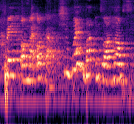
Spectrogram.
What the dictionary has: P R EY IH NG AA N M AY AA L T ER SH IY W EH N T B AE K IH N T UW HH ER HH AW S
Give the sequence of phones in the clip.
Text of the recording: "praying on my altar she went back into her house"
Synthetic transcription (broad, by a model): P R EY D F AA N M AY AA T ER SH IY W EH N T B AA K IH N T UW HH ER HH AW S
